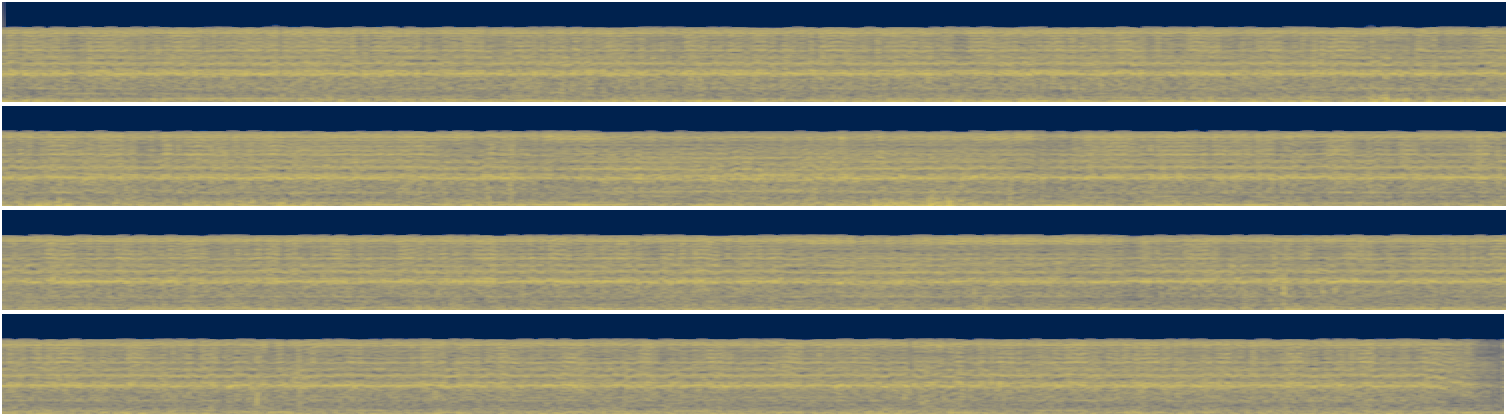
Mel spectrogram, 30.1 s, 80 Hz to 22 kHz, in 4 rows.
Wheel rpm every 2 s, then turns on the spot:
160, 160, 160, 160, 160, 160, 160, 160, 160, 160, 160, 160, 160, 160, 130.
none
